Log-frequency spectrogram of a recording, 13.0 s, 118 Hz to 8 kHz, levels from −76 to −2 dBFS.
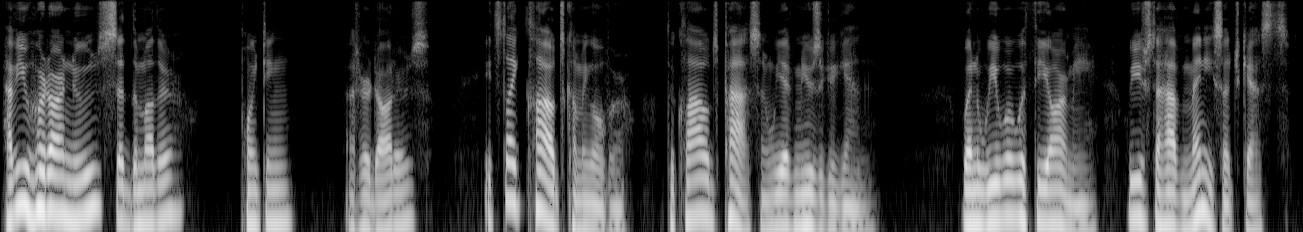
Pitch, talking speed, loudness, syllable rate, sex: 125 Hz, 175 wpm, -18 LUFS, 4.9 syllables/s, male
